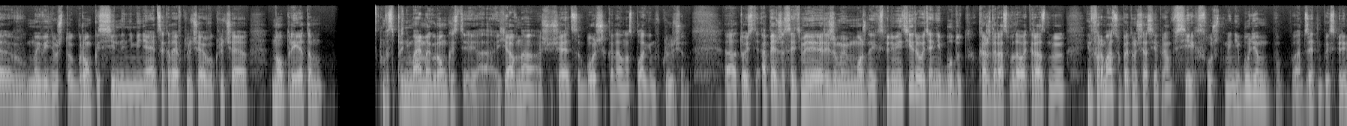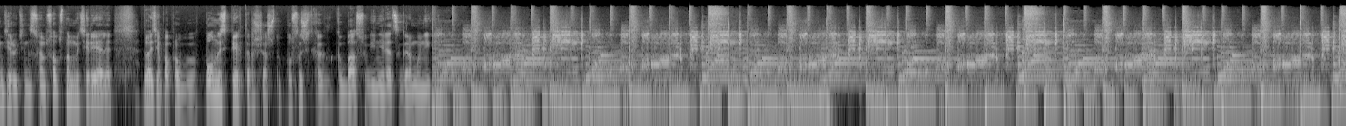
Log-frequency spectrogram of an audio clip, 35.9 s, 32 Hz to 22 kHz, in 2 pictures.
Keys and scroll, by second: 23.6 space.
